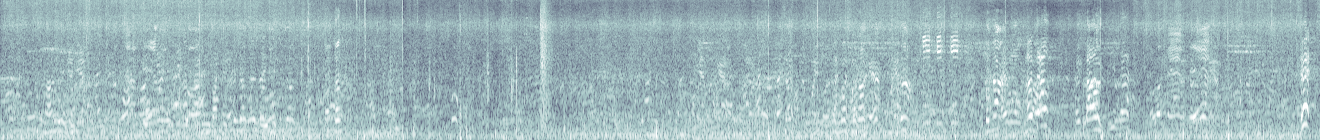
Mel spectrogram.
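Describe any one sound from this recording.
Men shout to each other across an outdoor pitch.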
